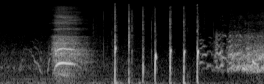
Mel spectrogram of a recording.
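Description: Turkeys gobble on a turkey farm in Essex: a rapid run of about seven sharp, rattling pulses follows a squawk, with more birds clamoring noisily in the background, loud.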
